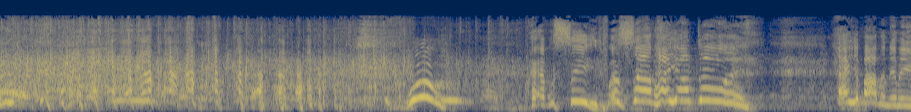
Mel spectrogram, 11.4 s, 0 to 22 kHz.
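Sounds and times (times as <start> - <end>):
scattered cheers: 0.0 - 2.5, 4.8 - 6.3
laughter: 0.0 - 6.9
audience clapping: 0.0 - 8.0
speech: 1.6 - 9.5, 10.4 - 11.3.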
